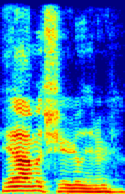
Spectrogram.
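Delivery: mock flat, unenthusiastic cheerleader delivery. Repeating another player's line the way they said it: imitating an unenthusiastic delivery. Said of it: "in the least cheerleadery way you could possibly say".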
